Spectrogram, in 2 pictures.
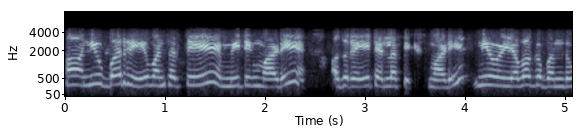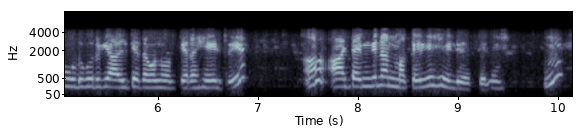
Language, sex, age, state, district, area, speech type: Kannada, female, 30-45, Karnataka, Bellary, rural, conversation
